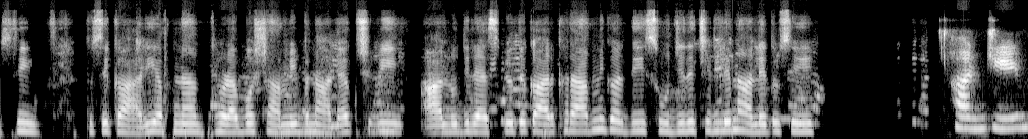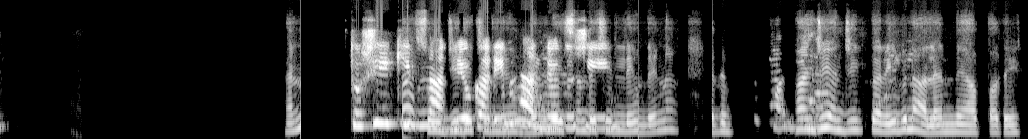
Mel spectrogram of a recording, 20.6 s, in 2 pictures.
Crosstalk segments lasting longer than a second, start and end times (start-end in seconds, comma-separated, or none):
14.3-16.5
